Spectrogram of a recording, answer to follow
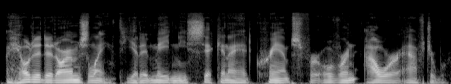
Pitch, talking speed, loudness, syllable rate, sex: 95 Hz, 265 wpm, -18 LUFS, 5.4 syllables/s, male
